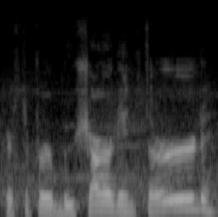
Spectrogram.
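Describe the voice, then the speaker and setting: A man's voice: fairly high pitch, measured pace, noisy background. A man doing live race commentary in a rambling, folksy way, full of fillers. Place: commentary booth at a racetrack.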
